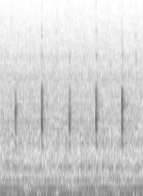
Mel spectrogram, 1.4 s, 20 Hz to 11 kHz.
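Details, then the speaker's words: 65-year-old Ocean City 981 conventional fishing reel after service, side plate adjuster set: light evenly spaced clicks about four per second as the spool turns, just a slight knock; spool end play properly set, free spool spins freely. "You want to use your side plate adjuster so that you just have a little bit of a knock."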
